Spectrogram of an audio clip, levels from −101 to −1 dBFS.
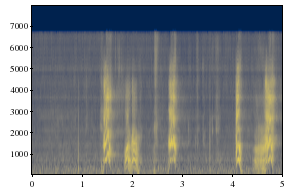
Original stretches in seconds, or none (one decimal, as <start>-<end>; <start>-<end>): none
